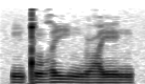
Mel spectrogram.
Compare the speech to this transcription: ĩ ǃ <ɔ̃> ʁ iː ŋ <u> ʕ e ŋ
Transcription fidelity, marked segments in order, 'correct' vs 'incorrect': incorrect: õ, correct

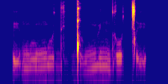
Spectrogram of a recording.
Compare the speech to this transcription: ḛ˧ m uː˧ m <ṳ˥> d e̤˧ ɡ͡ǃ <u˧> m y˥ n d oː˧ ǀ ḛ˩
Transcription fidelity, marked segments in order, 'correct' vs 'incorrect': incorrect: u˥, correct

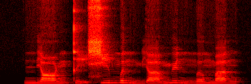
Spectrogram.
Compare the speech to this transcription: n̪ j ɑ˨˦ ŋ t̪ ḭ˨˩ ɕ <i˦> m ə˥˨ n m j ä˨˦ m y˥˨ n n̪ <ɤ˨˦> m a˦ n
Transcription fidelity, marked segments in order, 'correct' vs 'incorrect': correct, incorrect: ɤ˦

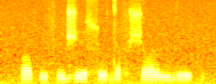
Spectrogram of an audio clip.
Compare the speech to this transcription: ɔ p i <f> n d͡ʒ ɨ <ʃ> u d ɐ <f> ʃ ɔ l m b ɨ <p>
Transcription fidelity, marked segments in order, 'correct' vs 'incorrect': correct, incorrect: ɬ, correct, correct

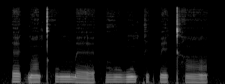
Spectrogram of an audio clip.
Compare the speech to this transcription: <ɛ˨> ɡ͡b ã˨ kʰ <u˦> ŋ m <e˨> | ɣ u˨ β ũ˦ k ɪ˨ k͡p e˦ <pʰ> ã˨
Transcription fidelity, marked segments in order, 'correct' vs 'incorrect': incorrect: ɛ˦˨, correct, incorrect: ɛ˨, incorrect: kʰ

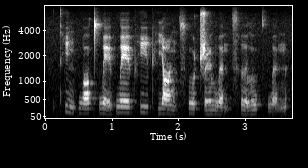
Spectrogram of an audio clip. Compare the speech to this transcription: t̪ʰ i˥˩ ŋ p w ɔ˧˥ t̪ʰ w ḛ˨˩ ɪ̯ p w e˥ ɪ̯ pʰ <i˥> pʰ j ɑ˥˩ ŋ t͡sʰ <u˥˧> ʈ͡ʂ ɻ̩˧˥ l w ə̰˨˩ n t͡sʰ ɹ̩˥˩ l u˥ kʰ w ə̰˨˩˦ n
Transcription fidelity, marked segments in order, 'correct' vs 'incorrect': correct, incorrect: u˥

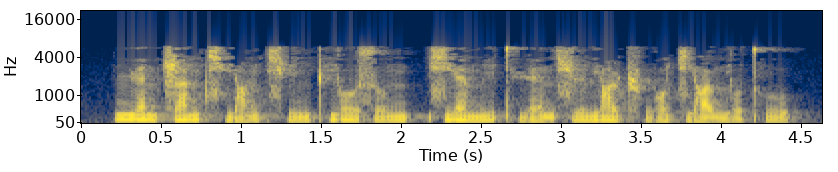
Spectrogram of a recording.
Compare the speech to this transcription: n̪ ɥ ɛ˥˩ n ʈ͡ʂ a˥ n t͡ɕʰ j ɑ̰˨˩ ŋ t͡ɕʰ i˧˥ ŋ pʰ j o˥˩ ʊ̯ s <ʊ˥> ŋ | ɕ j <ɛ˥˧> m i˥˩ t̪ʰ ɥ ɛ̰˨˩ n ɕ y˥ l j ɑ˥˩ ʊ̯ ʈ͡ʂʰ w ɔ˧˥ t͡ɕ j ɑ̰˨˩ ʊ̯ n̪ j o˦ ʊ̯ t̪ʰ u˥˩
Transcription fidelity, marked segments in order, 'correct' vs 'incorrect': correct, correct

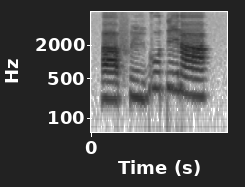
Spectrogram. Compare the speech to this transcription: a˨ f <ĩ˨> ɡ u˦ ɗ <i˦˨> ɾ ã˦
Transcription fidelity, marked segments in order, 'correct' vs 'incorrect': correct, incorrect: i˦

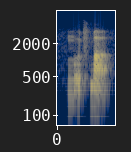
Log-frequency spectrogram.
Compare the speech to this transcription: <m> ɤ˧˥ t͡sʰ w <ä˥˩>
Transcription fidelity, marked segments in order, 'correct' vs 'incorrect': correct, correct

